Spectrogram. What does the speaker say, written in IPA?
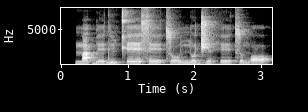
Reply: m a˦ ɡ͡b eː˨ d ĩ˦ kʰ eː˦ s eː˨ t͡s oː˨ ɲ ʊ˦˨ d͡ʒ ɪ˦ h eː˨ t͡s ʊ˨ ŋ ɔ˦

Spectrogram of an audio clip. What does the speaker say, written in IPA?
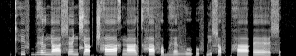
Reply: kʰ i f bʱ ɛ l ɲ aː ɬ ɛː ɲ ɕ aː ʔ t͡ʃʰ aː x ŋ aː l kʰ a f ʌ bʱ ɛ v u ʔ u f ɓ i ɬ ʌ f pʰ aː ʔ ɛː ɬ

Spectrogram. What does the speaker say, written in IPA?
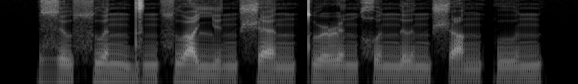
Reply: z ø sʷ æ n d ɯ n sʷ ɑ lʲ o n ʃ æ n tʷ ɑ ɭ e n χʷ ɯ n ɾ ɯ n ʃ ɑ n p u n

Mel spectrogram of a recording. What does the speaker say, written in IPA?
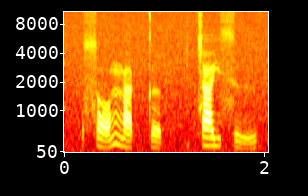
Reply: s ɔ˨˩˦ ŋ a˨˩ k̚ t̪ ə˨˩ k̚ | c a˧ j s ɨ˨˩˨

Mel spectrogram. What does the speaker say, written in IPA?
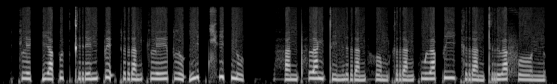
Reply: k l e˦˥ k̚ ʔ i˧ a̯ p ɯ˥˩ k̚ t r e˦˥ n p e˦˥ ʔ p r a˩˦ n k l eː˦˥ p l u˨˩ ʔ ŋ i˥˩ t̚ t͡ɕʰ i˥˩ t̚ n u˨˩ k̚ | h a˧ n pʰ l a˥˩ ŋ t i˩˦ n r a˩˦ n h o˨˩ m k r a˩˦ ŋ k w ɯ˦˥ a̯ p iː˥˩ k r a˨˩ n t r ɯ˦˥ a̯ f o˧ n

